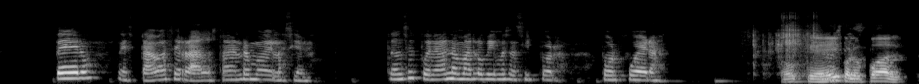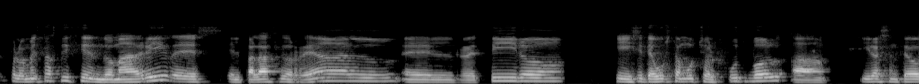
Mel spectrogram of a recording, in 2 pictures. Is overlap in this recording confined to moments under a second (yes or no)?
yes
